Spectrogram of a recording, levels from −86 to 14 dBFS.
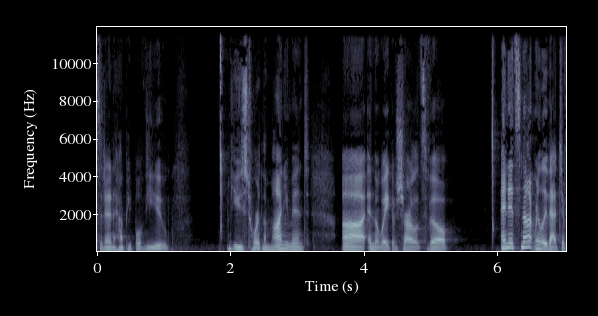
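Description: Nothing in the speech recording stands out as a technical fault: the signal level, continuity and frequency content stay steady across the whole clip without any audible disturbance.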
